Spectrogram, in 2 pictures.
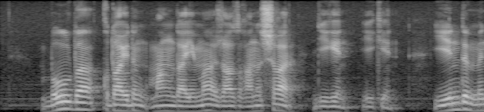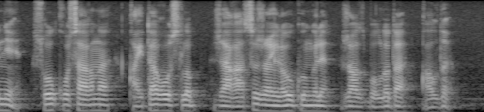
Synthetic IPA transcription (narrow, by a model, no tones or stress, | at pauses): bʊlˠd̪ɑqʰʊd̪ɑjd̪əɴmɑɴd̪ɑjəmɑʒɑzʁɑnəʃəʁɑɾd̪e̞ɡʲe̞ne̞kʲe̞n | je̞nd̪ɪmɪne̞so̞lˠqʰo̞sɑʁənɑqʰɑjt̪ɑqʰo̞səlˠəp̚ʒɑʁɑsəʒɑjlˠɑwkʲʰɵŋɪlɪʒɑzbolˠd̪əd̪ɑqʰɑ̰lˠd̪ə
